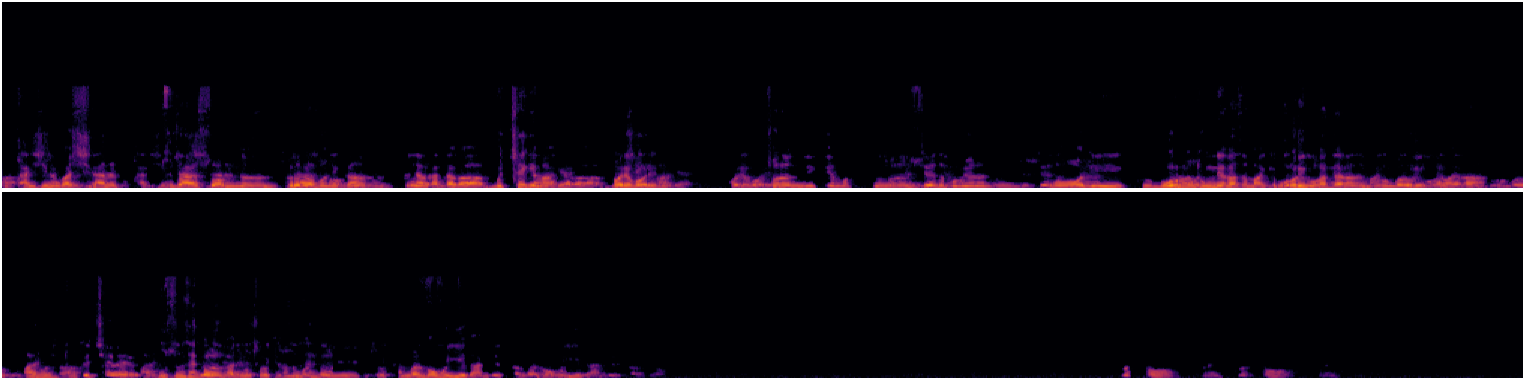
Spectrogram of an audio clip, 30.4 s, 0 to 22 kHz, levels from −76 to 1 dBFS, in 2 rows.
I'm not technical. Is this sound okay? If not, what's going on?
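No. Echo leak: the speech returns about 1.16 seconds late at 0–7.69, 8.82–11.02, 11.79–16.02, 16.58–19.45, 20.33–21.85 and 27.56–28.59 seconds, faintest at the end. This is likely a loudspeaker's sound that the echo canceller failed to remove.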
